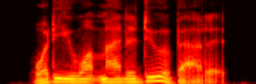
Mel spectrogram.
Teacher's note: All we're doing is we're not pushing out that T sound. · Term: flat T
